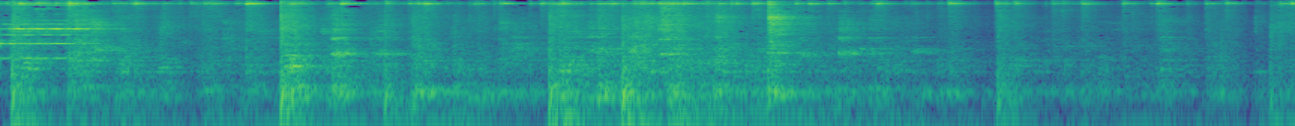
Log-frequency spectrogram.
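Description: Boxing gloves striking a hanging uppercut bag in an irregular run of punches, each a sharp slap-thud, with a few harder blows among lighter ones. A short electronic beep sounds right at the start.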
